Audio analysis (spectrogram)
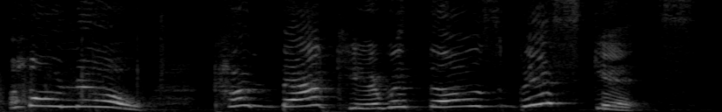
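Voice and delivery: high, loud mock alarm; calling out. Little girl chasing her puppy, loud high call. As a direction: shout after a puppy stealing biscuits.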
